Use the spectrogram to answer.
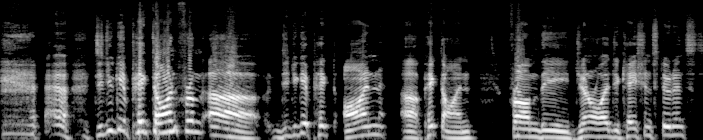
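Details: Adult speaker; ordinary speech.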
